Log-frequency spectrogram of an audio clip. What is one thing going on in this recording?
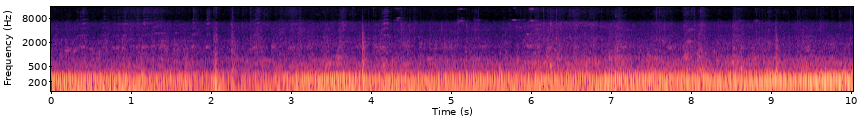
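Tyres rumble over a rough gravel road.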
